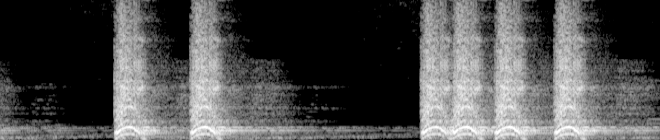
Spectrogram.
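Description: A dog barks loudly and close by during a staged folk theatre drama. Two barks are followed by a pause, then a quick run of four more.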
